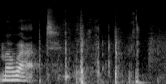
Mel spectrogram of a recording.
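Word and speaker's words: Moët: at the side i know recently that you pronounce it moet i always pronounced it my way because i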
